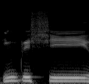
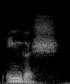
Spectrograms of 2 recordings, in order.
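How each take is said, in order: First: An extra vowel is added after the final sh. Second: The word ends cleanly on the sh sound. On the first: The speaker calls it wrong. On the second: The speaker calls it right.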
